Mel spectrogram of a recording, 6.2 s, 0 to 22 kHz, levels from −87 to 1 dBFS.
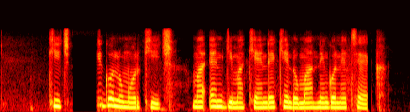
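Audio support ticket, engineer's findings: Lost AMR speech frames, 1.09–1.60 s before "mor kich ma en": sound dropping to near silence within two frames, consistent with about 18 consecutive 20 ms frames failing CRC. The decoder repeats the last pitch and vocal-tract parameters at decaying gain. A brief repeat at 5.51–5.59 s, roughly 60 ms, three frames lost. Smeared decay, not an abrupt hard gap, separates this from a VoIP jitter-buffer dropout. Wideband codec clear elsewhere, fitting a 12.65 kbit/s AMR-WB mode.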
